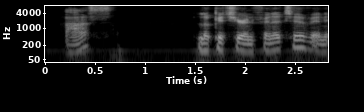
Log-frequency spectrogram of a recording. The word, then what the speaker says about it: has: h-a-s goes with du the H is silent ass look at your infinitive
